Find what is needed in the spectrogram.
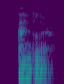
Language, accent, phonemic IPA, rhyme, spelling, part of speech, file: English, Southern England, /ˈæŋ.ɡlə(ɹ)/, -æŋɡlə(ɹ), angler, noun, LL-Q1860 (eng)-angler.wav
- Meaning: 1. A person who fishes with a hook and line 2. An anglerfish, Lophius piscatorius 3. Someone who tries to work an angle; a person who schemes or has an ulterior motive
